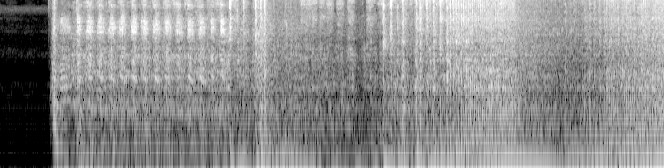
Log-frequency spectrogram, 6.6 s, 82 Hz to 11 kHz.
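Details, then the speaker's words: 1970 VW bus flat-four with dual 34 carbs, after tuning and fitting a CSP bell crank linkage; idle screws about two turns out, mixture one and a quarter out: starts promptly, settles into a smooth, even idle. Carbs balanced. "okay it's got a nice sound to it the idle sound pretty good it seems to be balanced enough"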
